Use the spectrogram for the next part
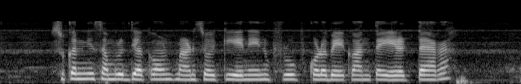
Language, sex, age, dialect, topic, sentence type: Kannada, female, 18-24, Central, banking, question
